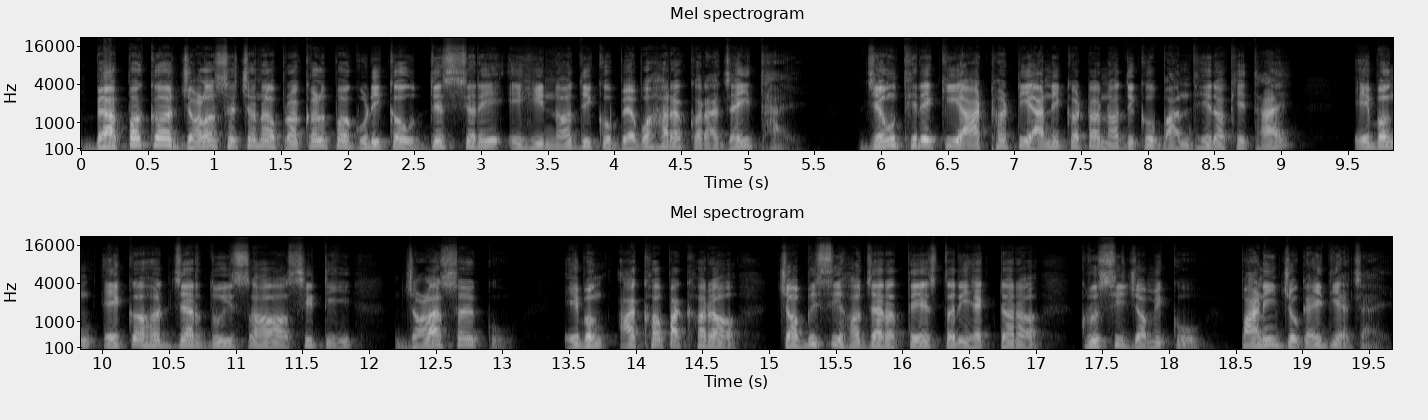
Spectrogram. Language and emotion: Odia, neutral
